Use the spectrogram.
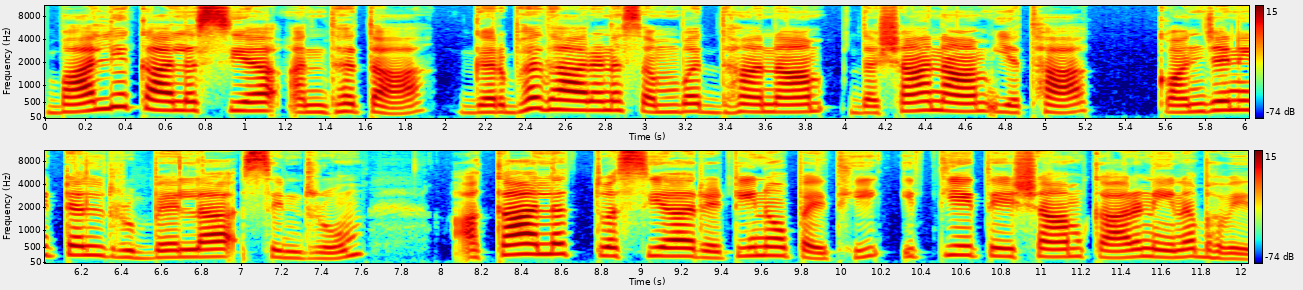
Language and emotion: Sanskrit, neutral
